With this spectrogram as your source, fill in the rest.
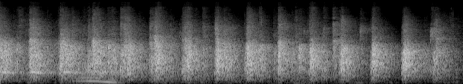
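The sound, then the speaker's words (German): Steady audience applause welcoming Dragoslav Stepanović, with clapping in a regular rhythmic pulse, loud and sustained throughout, like a crowd clapping along in time. “Wie früher, ich wollte gerade sagen, so viel Applaus bist du ja gewohnt, ne?”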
